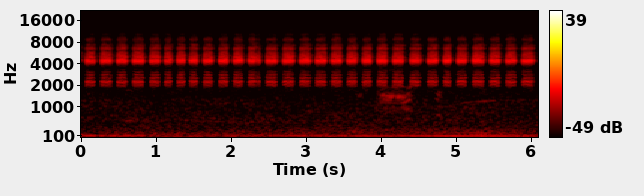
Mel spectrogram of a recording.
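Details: Chorus of cicadas at the municipal park in Larnaca: a high, harsh buzzing throbbing in rapid, even pulses, a couple each second, with a faint lower call briefly near the end and soft wind beneath.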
